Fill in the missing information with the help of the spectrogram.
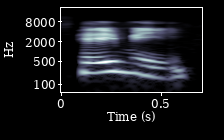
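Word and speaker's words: hejme: Heime. Heeh. Jadi huruf huruf J itu bacanya kayak huruf Y.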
